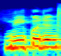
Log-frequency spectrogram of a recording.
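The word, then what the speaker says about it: pnictogens: ये P आपका silent है, निकोजेंस आप बोलते हो।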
